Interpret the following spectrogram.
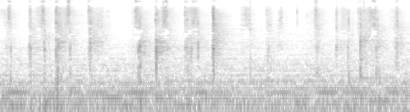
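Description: Tarot deck being shuffled by hand: a quick, irregular run of card flicks and clicks.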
